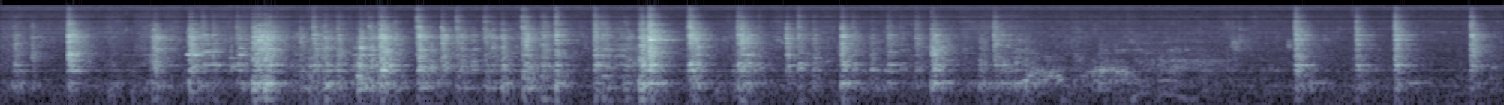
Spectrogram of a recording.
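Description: Dishes and cutlery clattering and clinking as they are handled at a kitchen sink: a quick, dense run of knocks that thins to a few scattered clinks over the last couple of seconds.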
